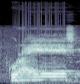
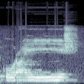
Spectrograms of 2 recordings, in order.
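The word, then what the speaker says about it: قريش: Kedengaran seperti bunyi i. Karena ada juga yang membaca Quraisy, nah, itu dibaca e, itu salah itu. Itu kasar, tidak lunak, tidak layyin. Nah, sementara di situ kita harus membacanya dengan layyin, dengan lunak.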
